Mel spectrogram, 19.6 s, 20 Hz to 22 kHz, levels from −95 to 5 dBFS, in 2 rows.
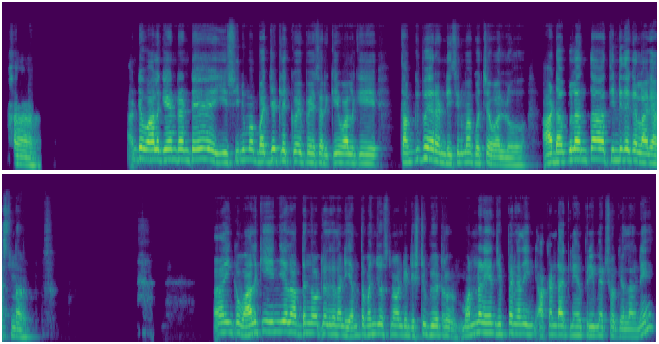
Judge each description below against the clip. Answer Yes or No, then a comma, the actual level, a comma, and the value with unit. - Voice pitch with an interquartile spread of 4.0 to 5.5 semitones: Yes, average, 4.5 semitones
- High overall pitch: No, medium, 170 Hz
